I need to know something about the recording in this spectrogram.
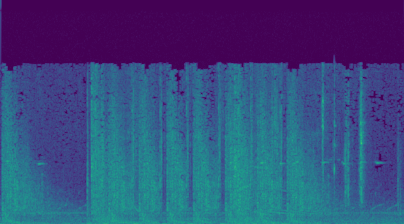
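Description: Pistol shots fire rapidly and echo in a large concrete hall.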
